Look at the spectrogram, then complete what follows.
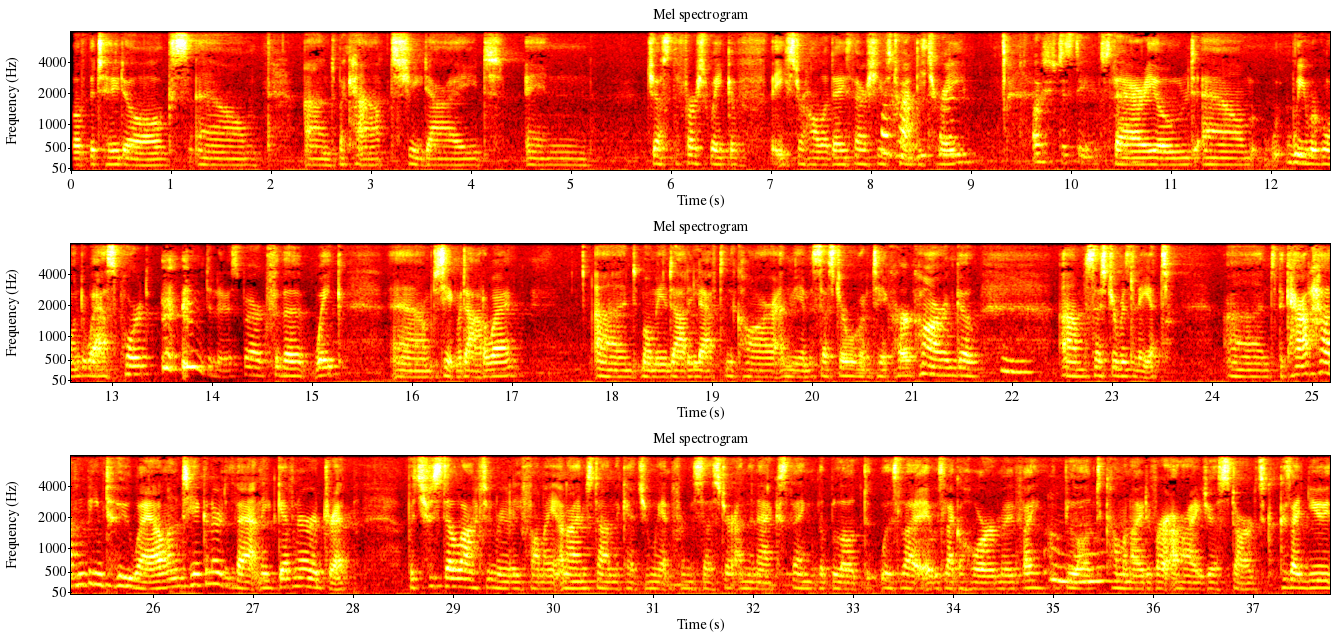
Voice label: Irish English, North of Ireland, interview, Cos. Antrim/Down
